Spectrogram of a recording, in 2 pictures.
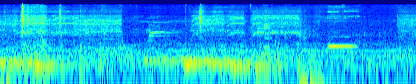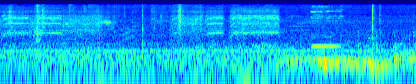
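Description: Gaming machines in a betting shop: a steady electronic tone under the whole stretch, two short bleeps and scattered clicks, and bursts of jingle-like machine sound from the slot terminals.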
